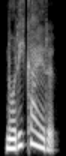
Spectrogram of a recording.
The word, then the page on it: 乗り換える: female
